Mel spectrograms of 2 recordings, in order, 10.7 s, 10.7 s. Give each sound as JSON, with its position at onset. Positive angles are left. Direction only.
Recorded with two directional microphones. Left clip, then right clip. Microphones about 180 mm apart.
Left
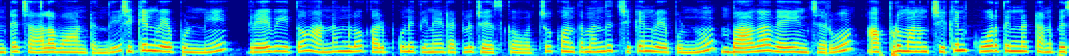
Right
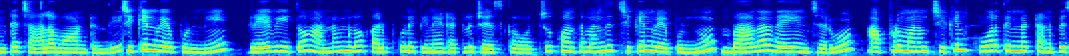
{"t": 0.1, "sound": "a woman's voice", "side_deg": 50}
